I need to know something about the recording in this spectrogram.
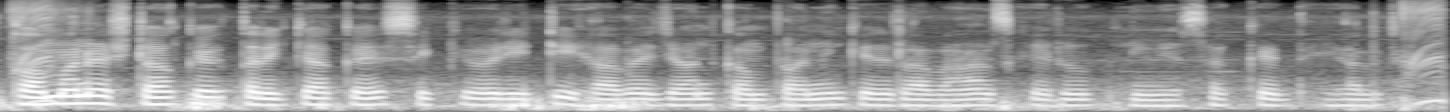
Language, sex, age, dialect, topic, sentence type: Bhojpuri, male, 18-24, Southern / Standard, banking, statement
